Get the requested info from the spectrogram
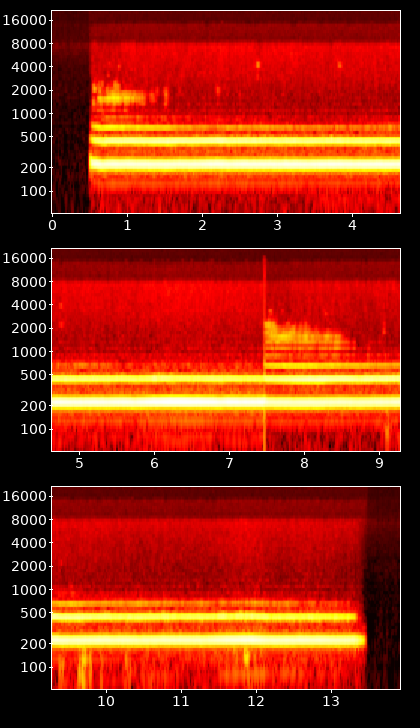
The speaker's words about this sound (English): And when you're ready, we're going to take a deep breath in through the nose, and as you exhale, creating a hum.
